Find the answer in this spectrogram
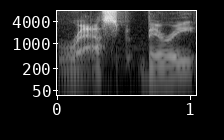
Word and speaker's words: raspberry: Do I pronounce it raspberry? No, cuz I'm not a psychopath. I'm a I'm a normal human being. The P is silent.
